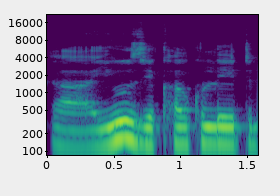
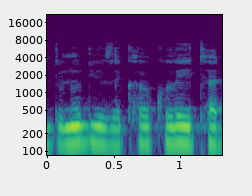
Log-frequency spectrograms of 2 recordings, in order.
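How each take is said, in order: First: Said in the usual way. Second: Quick correction, NOT hit hardest; "Do not use a calculator" with NOT stressed, said fast. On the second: Shown as a demonstration. Teacher correcting the class, stressing NOT.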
